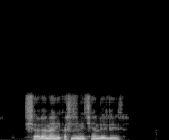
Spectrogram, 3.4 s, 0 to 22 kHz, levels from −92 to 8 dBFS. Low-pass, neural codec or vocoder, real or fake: 7.2 kHz; codec, 16 kHz, 4 kbps, FunCodec, trained on LibriTTS, 50 frames a second; fake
